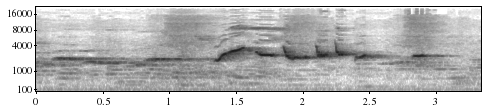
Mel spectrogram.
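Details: Murai batu, a trotol-type white-rumped shama in full song: a long steady whistle rises into a sharp upward sweep, then rapid clipped whistled notes and a final short pure whistle over faint background hum.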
